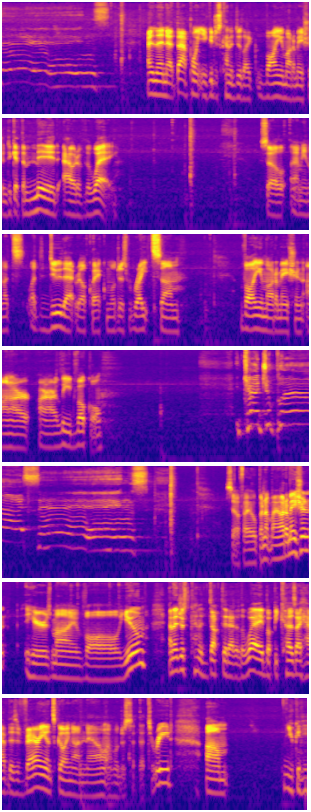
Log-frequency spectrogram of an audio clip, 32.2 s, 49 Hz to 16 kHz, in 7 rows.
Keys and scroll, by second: 1.8 space, 7.5 space, 8.2 space, 21.0 space, 22.4 a.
